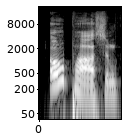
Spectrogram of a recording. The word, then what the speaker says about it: opossum: Opossum can be pronounced with the syllable voiced or silent.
